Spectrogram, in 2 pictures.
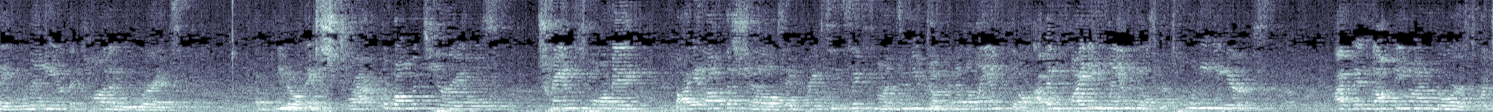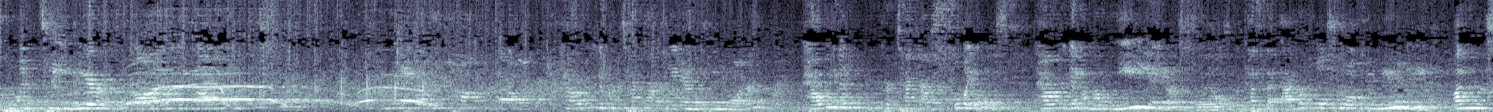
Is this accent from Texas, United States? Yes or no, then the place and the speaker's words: yes; the Golden Triangle, Southwest Texas, United States; I grew up in Southwest Texas, the Golden Triangle.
